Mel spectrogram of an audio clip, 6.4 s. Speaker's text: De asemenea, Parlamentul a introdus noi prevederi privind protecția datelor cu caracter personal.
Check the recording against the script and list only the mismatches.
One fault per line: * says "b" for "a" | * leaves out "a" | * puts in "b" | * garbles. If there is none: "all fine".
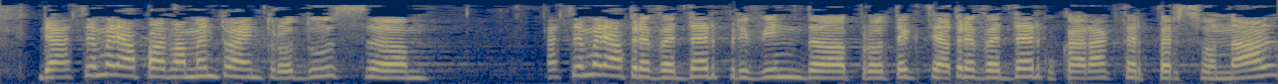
* says "asemenea" for "noi"
* says "prevederi" for "datelor"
